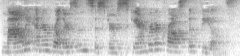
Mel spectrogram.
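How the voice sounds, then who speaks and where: A woman's voice: on the high side, moderate pace, bright, forceful tone, a little hiss or hum. A woman reading a children's story aloud, expressively and with dramatic emphasis. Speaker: storybook reader. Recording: roomy, echoing home recording.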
